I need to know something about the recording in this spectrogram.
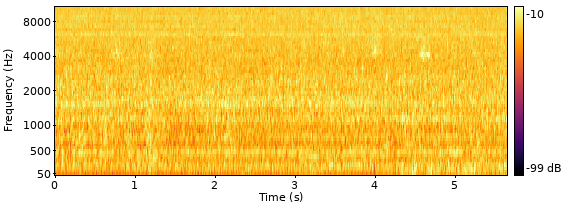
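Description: Water laps gently against the side of a small boat.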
